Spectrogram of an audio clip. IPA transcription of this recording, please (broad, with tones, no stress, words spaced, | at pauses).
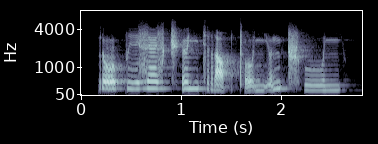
ɾo̰˧ pi˩˧zɛ˧zt͡ʃʼø˧nʲtrɑ̰˩p tʼo̰˩nʲo̰˥n ʈ͡ʂʰu˩nʲ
